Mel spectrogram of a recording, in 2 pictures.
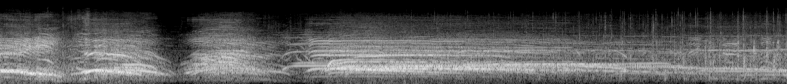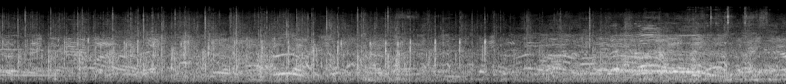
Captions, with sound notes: >>:Three, two, one... (CHEERING)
